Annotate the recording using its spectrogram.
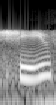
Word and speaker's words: sheave: Or it can be pronounced shiv. – Right, shiv. But shiv has such negative connotations of prison and that sort of thing. So we called it a sheave.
